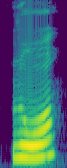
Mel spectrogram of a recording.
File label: "ruo2", pinyin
